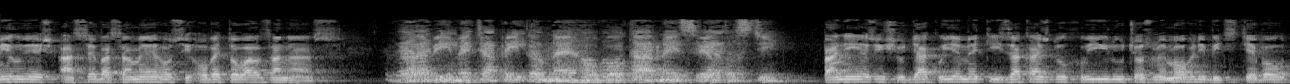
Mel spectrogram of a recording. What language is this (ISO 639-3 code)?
slk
